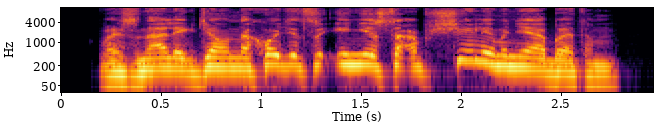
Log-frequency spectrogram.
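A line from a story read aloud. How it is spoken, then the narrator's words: Barked. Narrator (Russian): снова рявкнул он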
